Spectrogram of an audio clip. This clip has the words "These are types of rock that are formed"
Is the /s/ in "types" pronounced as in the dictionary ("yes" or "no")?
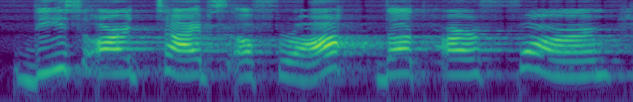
yes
